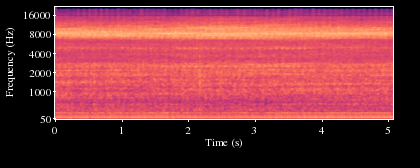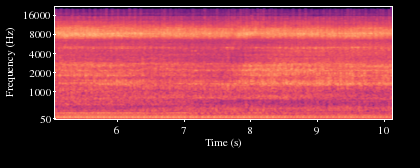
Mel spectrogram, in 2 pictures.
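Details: 2007 Honda Rebel 250 in neutral, oil just changed and valve clearances just adjusted; smooth, even single-note idle with a steady rhythm and no knocks or misses: normal idle.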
